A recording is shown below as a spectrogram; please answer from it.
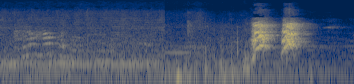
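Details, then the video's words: Pet dog gives two sharp, loud barks in quick succession near the end, after a stretch of quiet indoor room tone with a faint voice; a person then says good morning and urges it to speak. "howling/barking compilation"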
